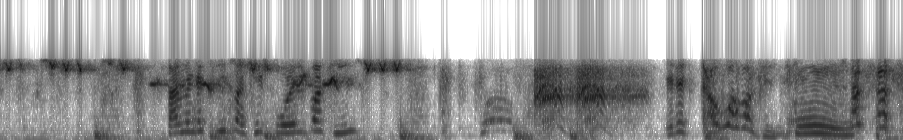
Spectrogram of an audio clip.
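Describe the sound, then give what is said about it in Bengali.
Birds chirping in quick, high, twittering calls, mixed with a person talking over them throughout. “কি সুন্দর পাখি কিচিমিচি শব্দ”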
